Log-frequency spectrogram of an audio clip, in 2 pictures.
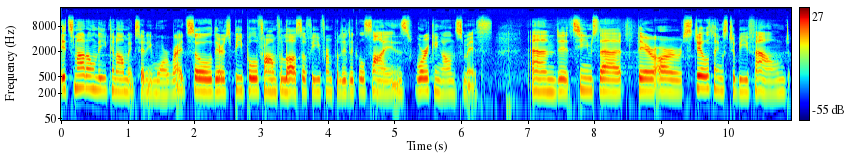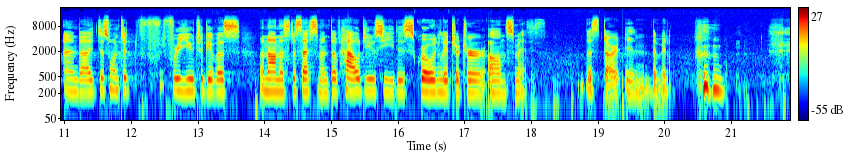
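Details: Adult woman speaking; typical speech.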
